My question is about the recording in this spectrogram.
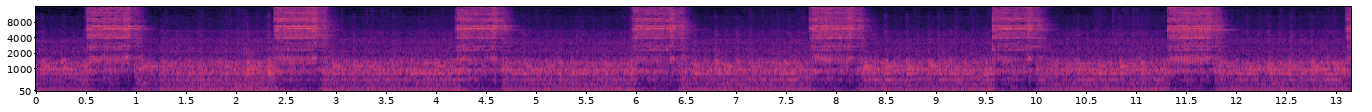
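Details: Clarke heavy-duty sawmill blade sharpener on its first run, doing the first sharpening of a 2-inch-wide, 223-inch bandsaw blade at slow speed, wheel lightly kissing each tooth; bright hissing grind bursts about every two seconds, a normal sharpening pass.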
